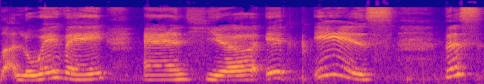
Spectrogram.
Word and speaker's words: Loewe: Yes, Loewe, or maybe some of you may pronounce it in a different way, but it's actually called Loewe.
